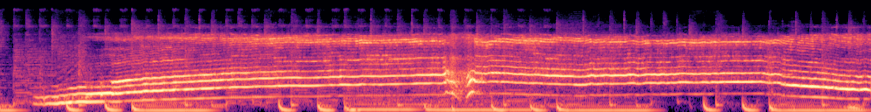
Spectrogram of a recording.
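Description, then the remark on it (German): A long, loud, high-pitched rollercoaster-style scream of joy from a radio listener in the Perg district, rising at the start and held for about eight seconds with a brief wavering break midway, over a low rumbling background. “Jubelschrei wie auf der Achterbahn”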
